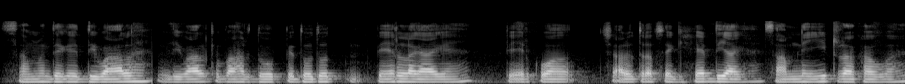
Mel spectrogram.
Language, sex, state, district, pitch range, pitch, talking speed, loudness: Hindi, male, Bihar, Muzaffarpur, 120-130 Hz, 125 Hz, 190 wpm, -17 LUFS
